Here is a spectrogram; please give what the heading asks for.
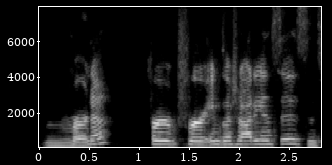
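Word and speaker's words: Muirne: in various talks like there's a m-u-i-r-n-e and it's like myrna for for english audiences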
